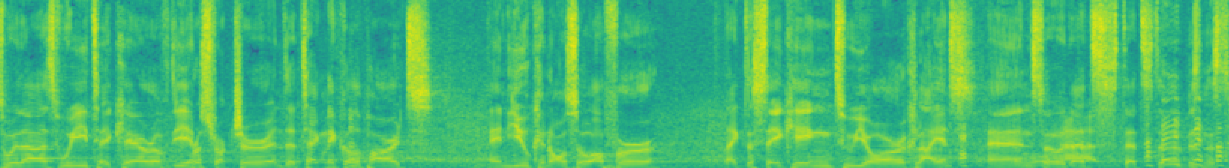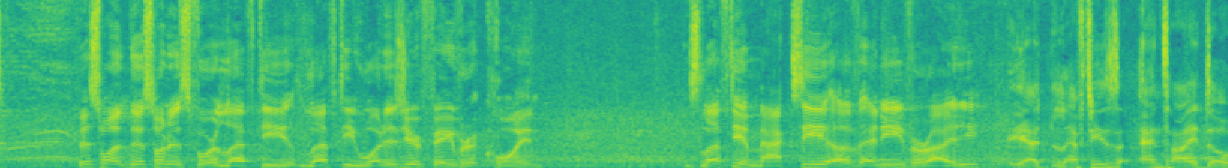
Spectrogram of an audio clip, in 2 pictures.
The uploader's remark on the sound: "The Hash" is live from Consensus in Austin, Texas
